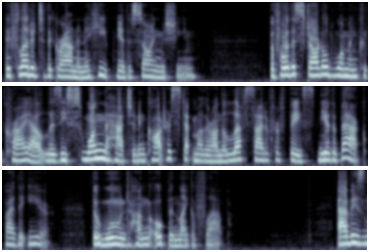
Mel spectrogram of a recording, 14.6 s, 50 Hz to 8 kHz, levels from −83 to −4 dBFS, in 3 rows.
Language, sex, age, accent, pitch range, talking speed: English, female, 40-59, American, 180-215 Hz, 195 wpm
